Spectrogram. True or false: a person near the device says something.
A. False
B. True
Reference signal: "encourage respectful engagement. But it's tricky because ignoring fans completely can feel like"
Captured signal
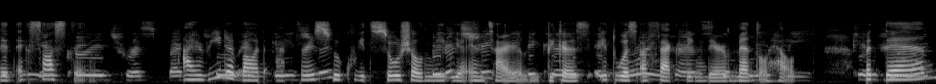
B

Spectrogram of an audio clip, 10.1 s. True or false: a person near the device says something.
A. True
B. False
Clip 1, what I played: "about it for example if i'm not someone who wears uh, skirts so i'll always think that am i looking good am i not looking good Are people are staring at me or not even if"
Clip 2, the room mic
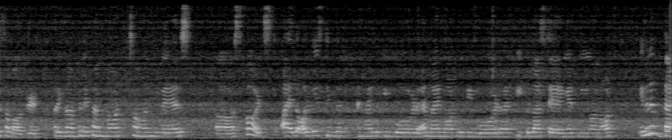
B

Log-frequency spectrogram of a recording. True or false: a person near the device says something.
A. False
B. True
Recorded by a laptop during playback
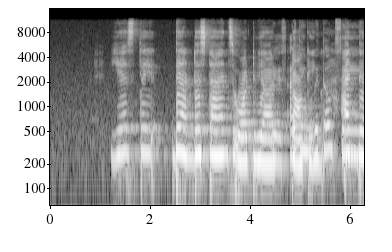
B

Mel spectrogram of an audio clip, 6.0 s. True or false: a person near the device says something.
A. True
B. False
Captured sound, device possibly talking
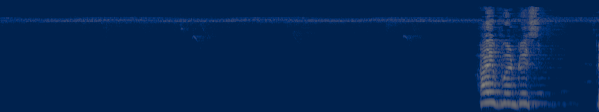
A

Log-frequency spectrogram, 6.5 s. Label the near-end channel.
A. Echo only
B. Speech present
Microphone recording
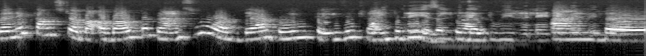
B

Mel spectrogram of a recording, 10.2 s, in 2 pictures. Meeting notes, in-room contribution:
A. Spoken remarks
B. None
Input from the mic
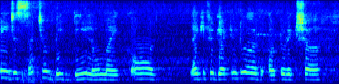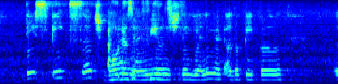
A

